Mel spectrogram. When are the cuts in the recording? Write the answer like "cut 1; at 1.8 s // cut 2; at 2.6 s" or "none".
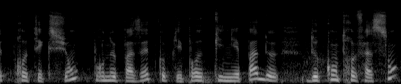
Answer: none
